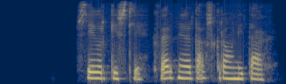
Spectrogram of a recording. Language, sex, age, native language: Icelandic, female, 30-39, Icelandic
